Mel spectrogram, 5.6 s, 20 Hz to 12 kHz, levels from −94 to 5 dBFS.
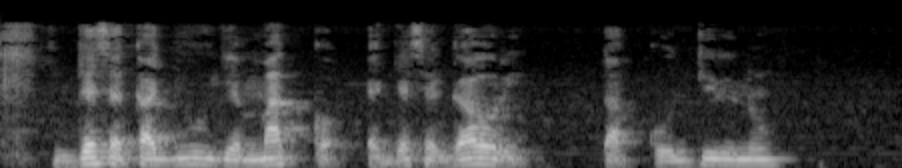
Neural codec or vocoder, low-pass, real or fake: none; 7.2 kHz; real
